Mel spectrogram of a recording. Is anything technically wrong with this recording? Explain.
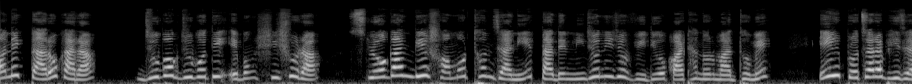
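Yes. The speech carries plainly audible coding damage throughout, and one attack shows a brief pre-echo.

Vorbis compression, likely the cause, runs across the whole clip. Nothing is present above 14.2 kHz, and the remaining treble is grainy and hissy, with tonal detail roughened. At a low bitrate the codec keeps a smooth spectral outline but quantises the fine high-frequency content so coarsely that it becomes noise of similar energy. The degree of damage fits a rate around 35 kbps.

Pre-echo occurs from 6.68 to 6.73 s, after "তাদের নিজ নিজ ভিডিও" and before "পাঠানোর মাধ্যমে". A short hiss leads the attack by about 50 ms, and the onset itself sounds softened. The transform block containing the attack sized its quantisation noise for the loud portion, then spread that noise evenly across the block, including the quiet stretch just before the onset.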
